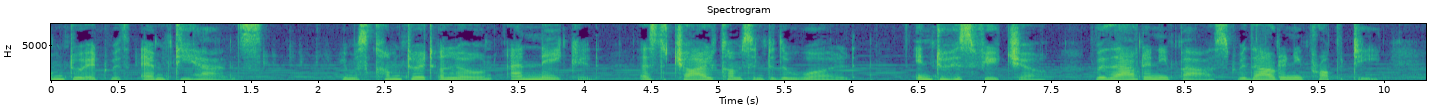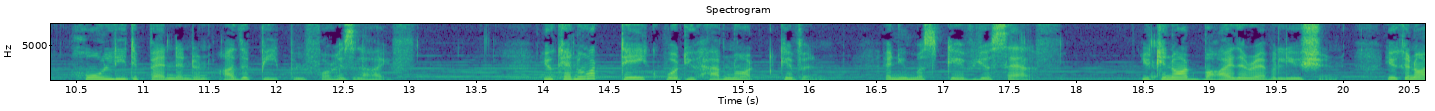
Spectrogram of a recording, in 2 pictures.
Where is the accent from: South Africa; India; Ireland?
India; Ahmedabad, Gujarat; I grew up in India and in a hot city of Ahmedabad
